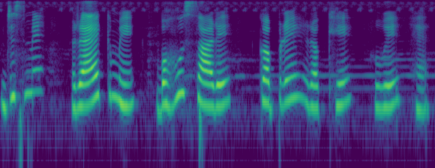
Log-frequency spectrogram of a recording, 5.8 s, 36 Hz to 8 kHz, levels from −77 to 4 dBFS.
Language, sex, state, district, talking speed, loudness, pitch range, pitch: Hindi, female, West Bengal, Alipurduar, 95 wpm, -19 LUFS, 250-320 Hz, 275 Hz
